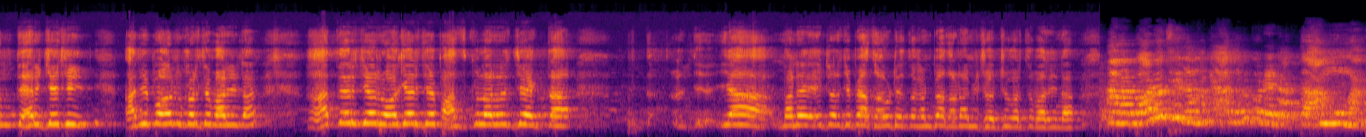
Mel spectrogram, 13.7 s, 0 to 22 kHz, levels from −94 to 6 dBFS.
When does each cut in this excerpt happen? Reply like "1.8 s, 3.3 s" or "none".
10.9 s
